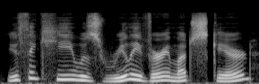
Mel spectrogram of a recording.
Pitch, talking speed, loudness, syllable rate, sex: 190 Hz, 210 wpm, -15 LUFS, 4.9 syllables/s, male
